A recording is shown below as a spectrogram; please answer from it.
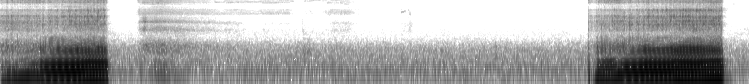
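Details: Loud, deep, rattling snores from a sleeping boxer puppy, two long vibrating breaths separated by a quiet pause of about ten seconds.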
